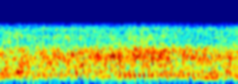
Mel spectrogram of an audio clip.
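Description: A motor vehicle engine running steadily at the roadside, with a constant hum of traffic.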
